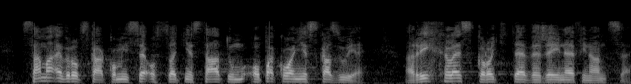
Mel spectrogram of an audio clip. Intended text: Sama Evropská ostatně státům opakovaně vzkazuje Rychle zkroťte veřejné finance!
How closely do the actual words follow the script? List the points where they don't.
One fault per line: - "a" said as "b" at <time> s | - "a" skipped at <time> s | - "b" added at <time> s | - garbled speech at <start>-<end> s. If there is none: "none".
- "komise" added at 1.0 s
